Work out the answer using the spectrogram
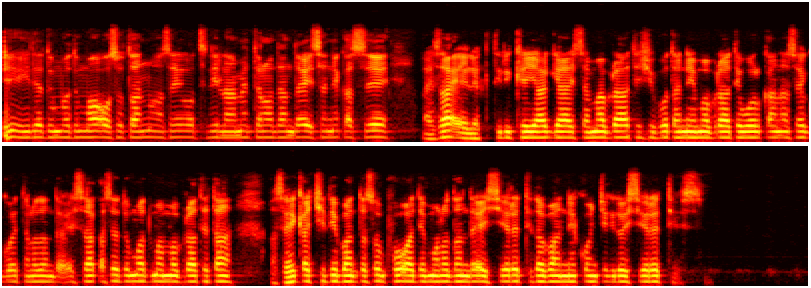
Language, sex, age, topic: Gamo, male, 25-35, government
